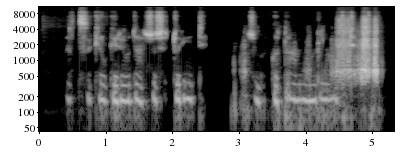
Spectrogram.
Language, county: Lithuanian, Kaunas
